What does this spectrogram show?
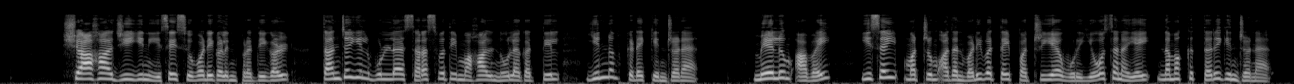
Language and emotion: Tamil, neutral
